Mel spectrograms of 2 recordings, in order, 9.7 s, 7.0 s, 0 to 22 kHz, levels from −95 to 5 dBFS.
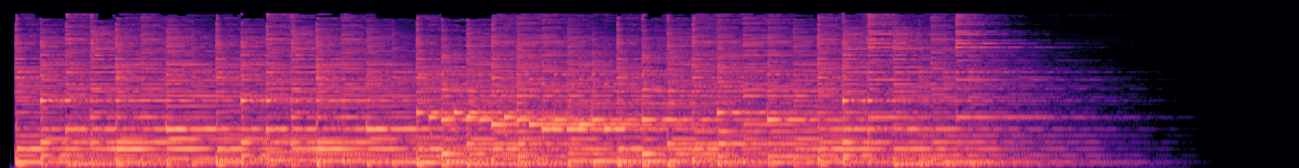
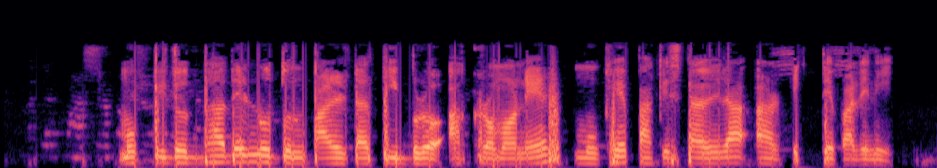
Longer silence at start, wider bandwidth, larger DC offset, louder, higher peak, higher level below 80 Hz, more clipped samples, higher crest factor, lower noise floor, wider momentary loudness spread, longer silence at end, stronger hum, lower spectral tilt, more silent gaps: second, 0.1 s vs 0.55 s; first, 16 kHz vs 7.8 kHz; neither; about the same, -16 LUFS vs -17 LUFS; about the same, -2 dBFS vs -2 dBFS; about the same, -44 dBFS vs -46 dBFS; neither; about the same, 16 dB vs 16 dB; first, -68 dBFS vs -53 dBFS; about the same, 6 LU vs 6 LU; first, 1.7 s vs 0.35 s; neither; about the same, -4.5 dB/octave vs -5.5 dB/octave; neither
